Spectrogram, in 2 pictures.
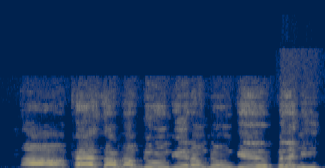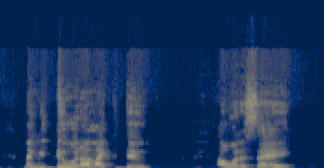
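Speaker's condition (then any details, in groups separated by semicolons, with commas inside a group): No condition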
